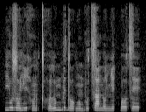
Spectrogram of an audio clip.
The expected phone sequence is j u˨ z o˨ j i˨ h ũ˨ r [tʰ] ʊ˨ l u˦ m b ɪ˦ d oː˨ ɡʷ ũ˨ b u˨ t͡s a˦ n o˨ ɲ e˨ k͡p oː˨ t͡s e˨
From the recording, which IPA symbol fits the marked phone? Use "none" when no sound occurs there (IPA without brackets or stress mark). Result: tʰ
